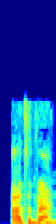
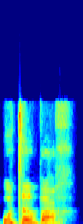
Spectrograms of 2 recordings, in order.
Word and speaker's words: Utterback: Utterback. Mhm. Okay, because I say that German, which would be Utterbach. And it is German, but yeah, we say it the old American way.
